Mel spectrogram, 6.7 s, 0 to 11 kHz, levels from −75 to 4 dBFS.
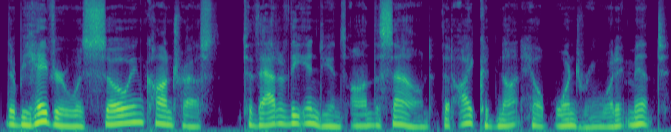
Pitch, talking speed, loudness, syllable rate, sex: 120 Hz, 205 wpm, -19 LUFS, 4.6 syllables/s, male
